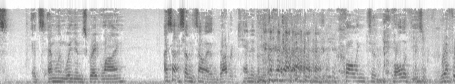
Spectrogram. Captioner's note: laughter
